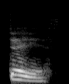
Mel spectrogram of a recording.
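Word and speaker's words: dais: it's really fabulous yeah deus deuce thank you you're all right those of you who are suggesting how to pronounce it there you go deus on the raised deus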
